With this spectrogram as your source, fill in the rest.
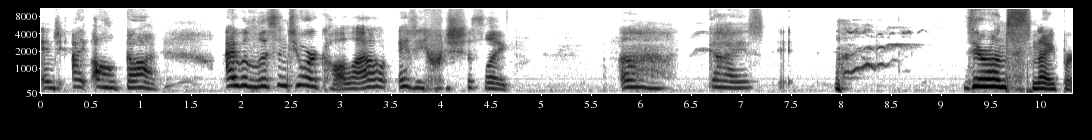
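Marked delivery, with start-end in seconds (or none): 5.8-10.3 mock breathy, sultry, sexy voice, pitched higher. Retelling a teammate's slow callout in a match: imitating a breathy sultry callout. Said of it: "because it was so sexual".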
